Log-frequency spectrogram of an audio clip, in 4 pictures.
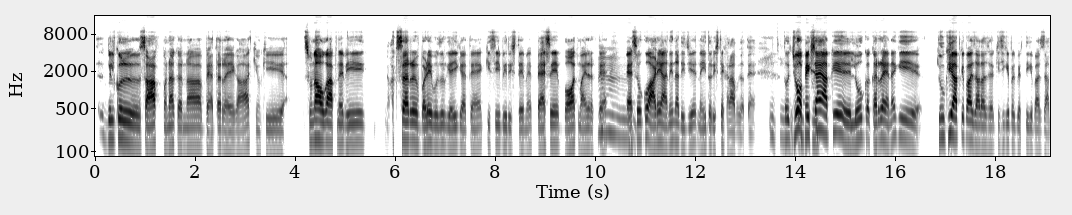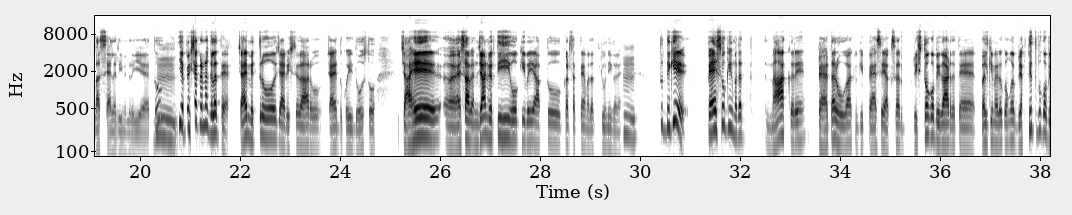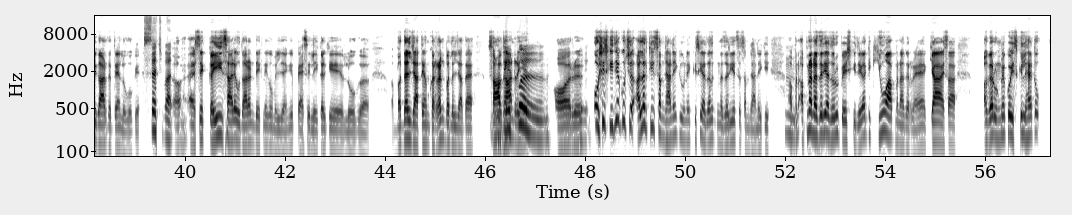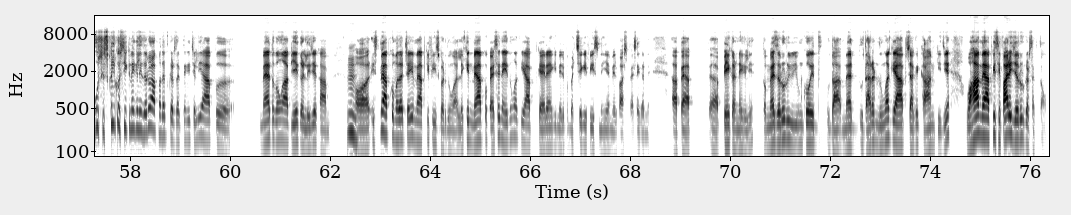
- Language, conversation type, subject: Hindi, podcast, आप तनख्वाह पर बातचीत कैसे करते हैं?
- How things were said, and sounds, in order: in English: "सैलरी"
